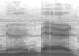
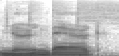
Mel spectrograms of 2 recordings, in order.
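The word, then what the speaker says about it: Nürnberg: And the Germans call it Nuremberg, but here on the map and on American pages it's always Nuremberg. I think it's just the American pronunciation, kind of like Cologne for Köln.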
